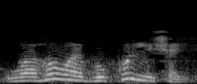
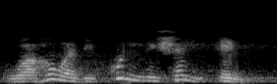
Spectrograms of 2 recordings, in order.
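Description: First: The b is not followed by an i vowel. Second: The b is followed by an i vowel. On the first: The speaker calls it wrong. "في كتير قوي يقول لك" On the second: The speaker calls it right. "الباء يا راجل مكسورة"

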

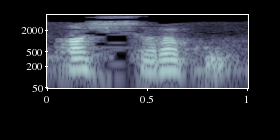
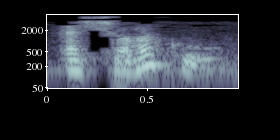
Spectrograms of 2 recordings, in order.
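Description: First: The opening sound is heavy and thick. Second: The opening sound is light and thin. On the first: The speaker calls it wrong. "أرجوك ما تقولش أشركوا أش" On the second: The speaker calls it right. "هنرقق أهي دي"

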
